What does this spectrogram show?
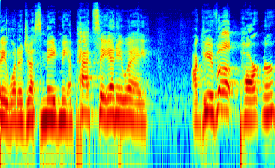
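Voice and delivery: put-on Texan accent. Surrendering in a comedy skit, slipping into a Texas drawl. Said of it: "Did your accent just change to a Texas drawl?".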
